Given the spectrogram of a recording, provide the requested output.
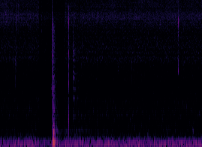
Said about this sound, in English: The microphone hasn't yet been invented to effectively record nature's most elementary sounds. Wind. Rain. Fire.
